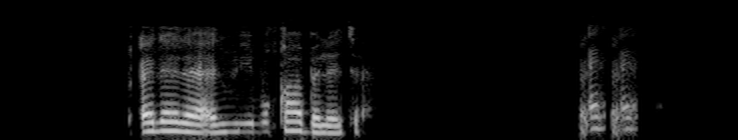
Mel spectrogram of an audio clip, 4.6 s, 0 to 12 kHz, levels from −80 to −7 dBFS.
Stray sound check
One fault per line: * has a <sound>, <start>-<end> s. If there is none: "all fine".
* has a laugh, 3.6-4.0 s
